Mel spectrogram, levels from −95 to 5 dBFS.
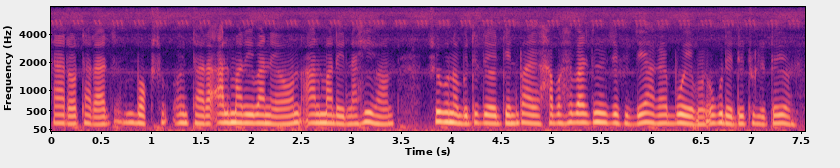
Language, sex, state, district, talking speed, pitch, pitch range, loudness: Chakma, female, Tripura, Unakoti, 175 wpm, 200 Hz, 190-210 Hz, -15 LUFS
